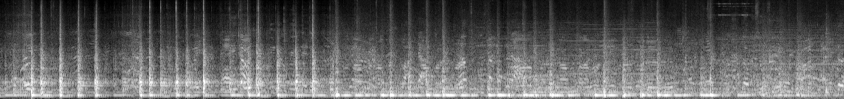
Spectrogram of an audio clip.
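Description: Music with fast drum and wood-block strikes over a steady low drone, with voices mixed in.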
